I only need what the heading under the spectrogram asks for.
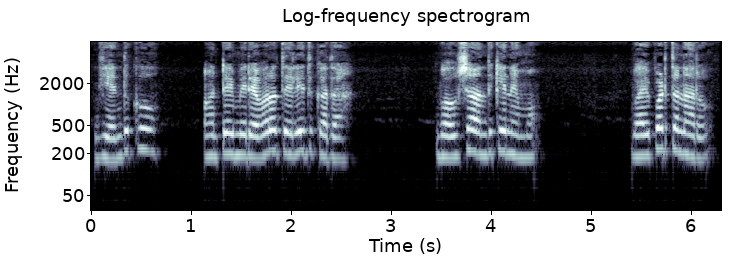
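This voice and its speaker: A woman's voice: on the low side, fairly even intonation, unhurried, warm tone, natural voice. A woman voicing a polite, tactful young man who placates his elders in a cartoon family drama. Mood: placating.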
